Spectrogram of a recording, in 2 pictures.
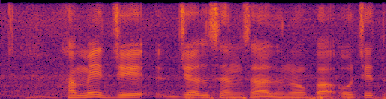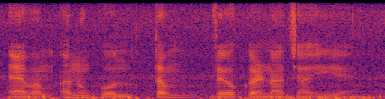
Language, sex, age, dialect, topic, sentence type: Hindi, male, 18-24, Hindustani Malvi Khadi Boli, agriculture, statement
